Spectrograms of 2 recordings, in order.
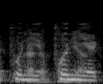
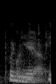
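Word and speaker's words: puñña: Look under Punya Kiriawatu. Punya, P-U-N-N-A. – How do you spell it? – Punya. – P-U-N-N-A.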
